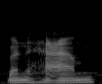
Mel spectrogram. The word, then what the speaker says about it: Birmingham: You know what always makes me smile is how Americans say it. They say Birmingham instead of Birmingham, so it's always Birmingham. Like I'm going to Birmingham.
